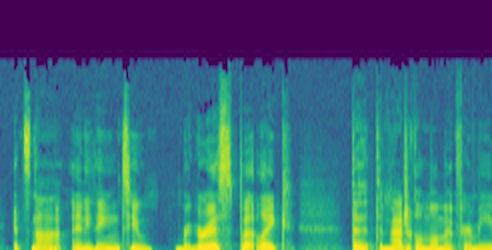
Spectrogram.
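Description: The woman uses an ordinary speaking voice with an American accent at a medium pitch. She keeps a moderate pace and fairly even intonation. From Arizona. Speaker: cosplayer and artist. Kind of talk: casual interview chat.

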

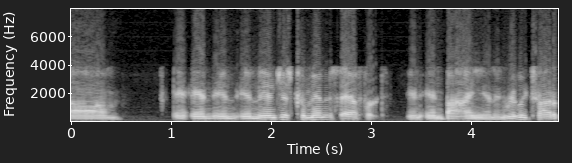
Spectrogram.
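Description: A man with a Southern US accent talks at a medium pitch and a moderate pace. The sound is dry and close, with no echo. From Mississippi. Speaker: college basketball head coach. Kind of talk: casual interview.

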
